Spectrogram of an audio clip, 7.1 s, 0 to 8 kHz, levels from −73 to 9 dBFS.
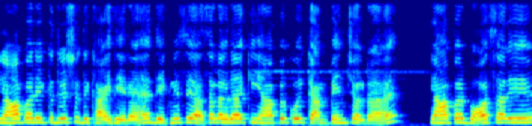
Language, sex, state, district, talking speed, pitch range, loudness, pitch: Hindi, female, Chhattisgarh, Kabirdham, 220 wpm, 235-265 Hz, -18 LUFS, 250 Hz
